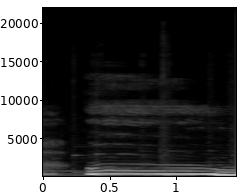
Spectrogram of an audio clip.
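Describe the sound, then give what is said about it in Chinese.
A voice imitates a long, mournful, heart-rending wailing cry coming from a tower prison: one sustained, steady-pitched "ooo" lasting over a second, fairly loud, sagging slightly in pitch at the end. “撕心裂肺的哭声从塔楼监狱里传出。”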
